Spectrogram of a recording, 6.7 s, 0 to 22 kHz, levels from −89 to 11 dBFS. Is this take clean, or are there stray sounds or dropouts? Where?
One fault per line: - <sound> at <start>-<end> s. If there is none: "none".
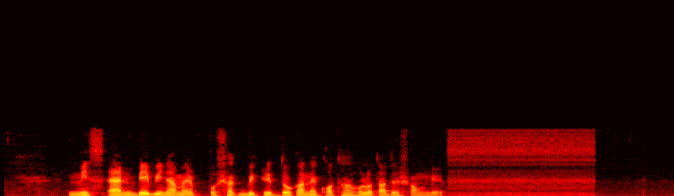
none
